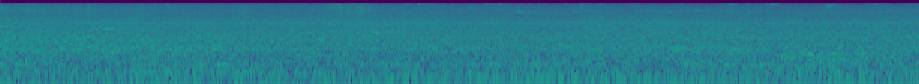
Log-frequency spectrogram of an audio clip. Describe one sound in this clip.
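A bus engine idles with a steady low hum nearby.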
